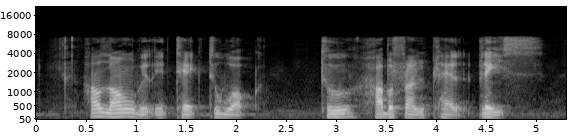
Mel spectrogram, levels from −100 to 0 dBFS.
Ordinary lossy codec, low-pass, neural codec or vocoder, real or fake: none; 7.2 kHz; codec, 16 kHz, 4 kbps, FreqCodec, larger model; fake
